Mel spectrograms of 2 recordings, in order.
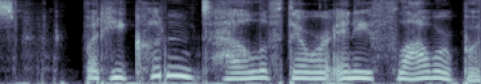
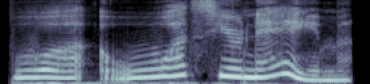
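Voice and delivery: higher, slow, stammered question; hesitant woman, pitched up; slightly shaken; 6 semitones higher, slower than usual. A narrator's reading. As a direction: falter on the first word, a little shaken. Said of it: "Her voice shook slightly".

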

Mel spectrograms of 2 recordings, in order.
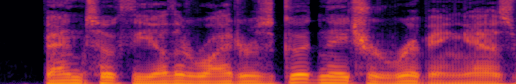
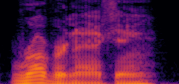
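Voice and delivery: ordinary delivery, nothing marked

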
